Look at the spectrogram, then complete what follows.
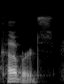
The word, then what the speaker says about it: cupboard: It looks like cupboard, but it's not pronounced that way. It's pronounced cupboard. So the P is silent. Cubard. Use the sound like burger.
